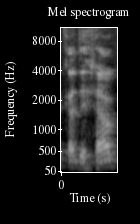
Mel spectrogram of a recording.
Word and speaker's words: cadeira: trissílabo três sílabas paroxítona conta de trás para frente é cadira cadeiral cadeira cadera cadeiral cadeira é cadeira né Toda vez que a segunda sílaba é a mais forte é paroxítona a palavra cadeira pertence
